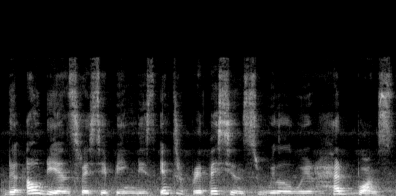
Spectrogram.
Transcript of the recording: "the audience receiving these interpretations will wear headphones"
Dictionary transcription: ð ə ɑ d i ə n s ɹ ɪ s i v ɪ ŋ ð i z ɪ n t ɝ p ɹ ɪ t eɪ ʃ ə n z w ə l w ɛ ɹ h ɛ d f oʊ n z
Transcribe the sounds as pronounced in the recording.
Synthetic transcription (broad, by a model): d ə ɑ d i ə n s ɹ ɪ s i p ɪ ŋ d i s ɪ n t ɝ p ɹ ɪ t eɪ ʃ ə n s w ə l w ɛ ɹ h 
